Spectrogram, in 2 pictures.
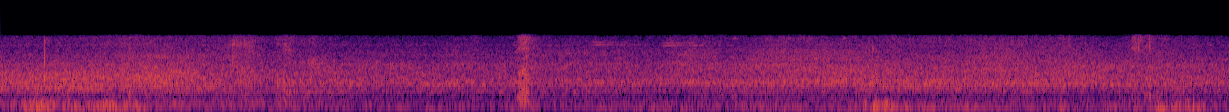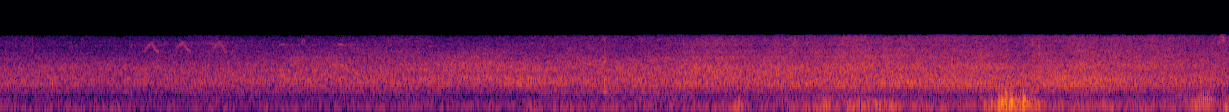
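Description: Steady outdoor background hiss, with a single sharp click about two and a half seconds in and a soft low thump near the end.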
